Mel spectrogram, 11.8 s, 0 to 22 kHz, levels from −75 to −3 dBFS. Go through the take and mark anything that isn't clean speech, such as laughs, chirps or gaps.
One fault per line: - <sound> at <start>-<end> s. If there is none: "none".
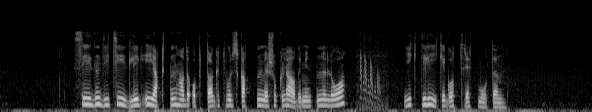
- chirp at 7.2-7.7 s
